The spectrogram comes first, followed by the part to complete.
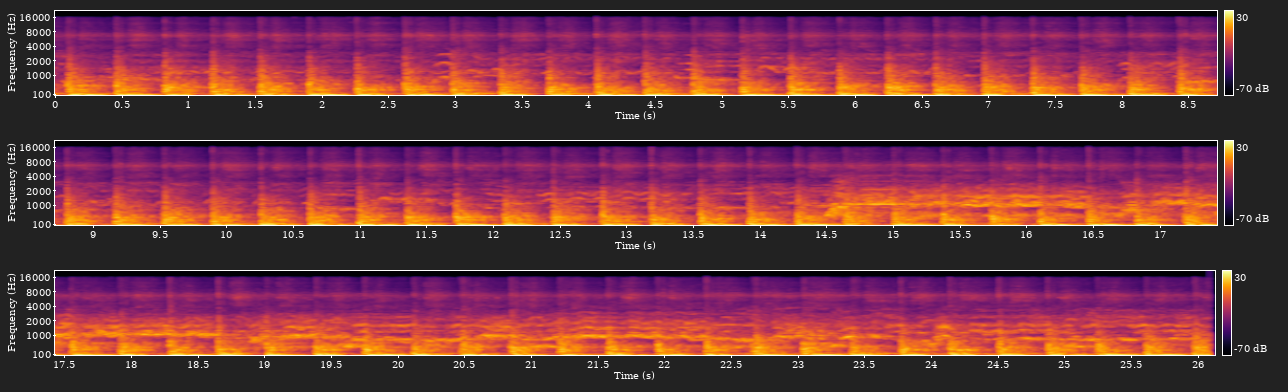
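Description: Powwow drum group beating a large shared drum in unison with drumsticks, a steady beat of about two strikes a second, while the men sing; high-pitched singing joins about halfway through.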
